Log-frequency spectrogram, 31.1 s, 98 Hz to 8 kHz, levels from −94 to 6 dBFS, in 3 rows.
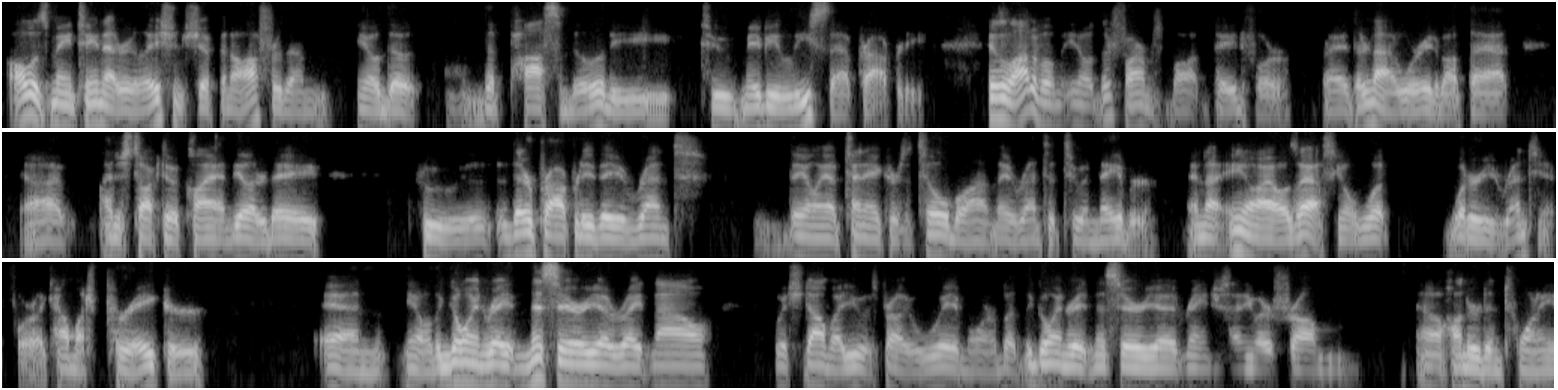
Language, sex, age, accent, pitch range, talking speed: English, male, 30-49, American, 95-110 Hz, 230 wpm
